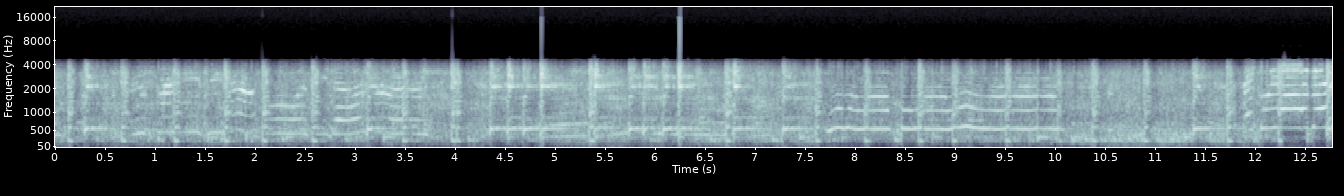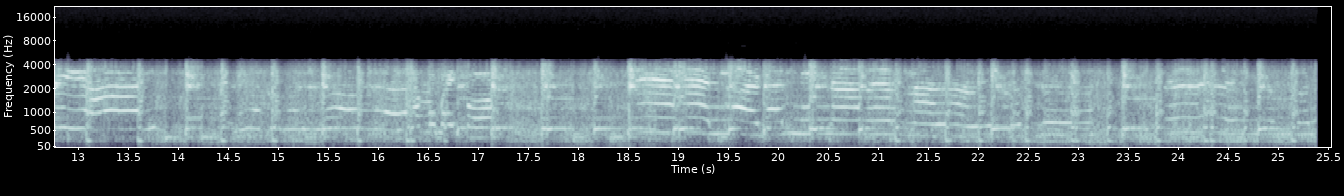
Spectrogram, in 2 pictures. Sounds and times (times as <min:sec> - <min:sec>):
Child singing: 0:00.0 - 0:03.9, 0:04.6 - 0:10.2, 0:11.7 - 0:13.8, 0:14.4 - 0:17.2, 0:18.5 - 0:25.4
Music: 0:00.0 - 0:25.4
Female singing: 0:00.7 - 0:03.8, 0:04.8 - 0:10.1, 0:14.6 - 0:17.3, 0:18.6 - 0:25.4
Speech: 0:16.2 - 0:17.3.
